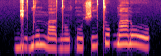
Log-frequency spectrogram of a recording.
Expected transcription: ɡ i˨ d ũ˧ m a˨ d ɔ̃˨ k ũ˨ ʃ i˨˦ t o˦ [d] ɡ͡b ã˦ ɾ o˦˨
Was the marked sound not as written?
yes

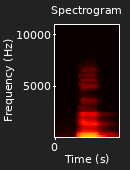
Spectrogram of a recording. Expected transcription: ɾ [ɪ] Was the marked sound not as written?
yes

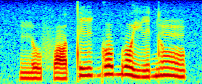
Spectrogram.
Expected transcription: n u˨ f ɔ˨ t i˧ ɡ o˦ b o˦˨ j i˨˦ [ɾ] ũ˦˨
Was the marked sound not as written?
yes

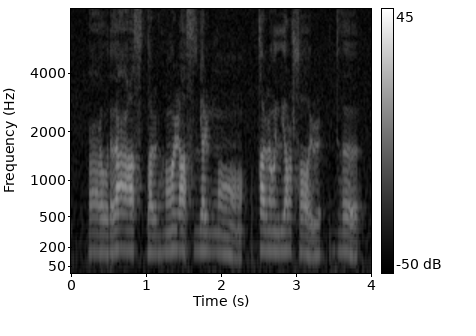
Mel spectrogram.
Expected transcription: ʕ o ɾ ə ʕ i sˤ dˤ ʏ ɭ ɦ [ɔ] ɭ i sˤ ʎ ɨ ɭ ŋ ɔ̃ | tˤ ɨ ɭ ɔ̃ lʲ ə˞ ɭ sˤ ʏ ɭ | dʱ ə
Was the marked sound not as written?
yes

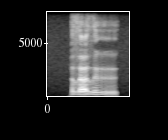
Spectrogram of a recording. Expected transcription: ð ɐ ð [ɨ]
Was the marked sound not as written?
no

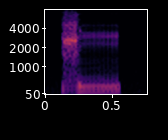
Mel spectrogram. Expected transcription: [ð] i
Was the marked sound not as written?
yes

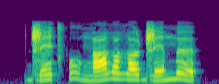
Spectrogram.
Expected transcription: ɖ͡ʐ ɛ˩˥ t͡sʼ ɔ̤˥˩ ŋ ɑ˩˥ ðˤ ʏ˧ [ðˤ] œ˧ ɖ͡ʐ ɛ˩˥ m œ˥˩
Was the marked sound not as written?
no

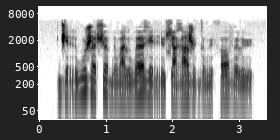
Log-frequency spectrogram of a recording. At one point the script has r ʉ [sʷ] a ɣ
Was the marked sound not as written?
yes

